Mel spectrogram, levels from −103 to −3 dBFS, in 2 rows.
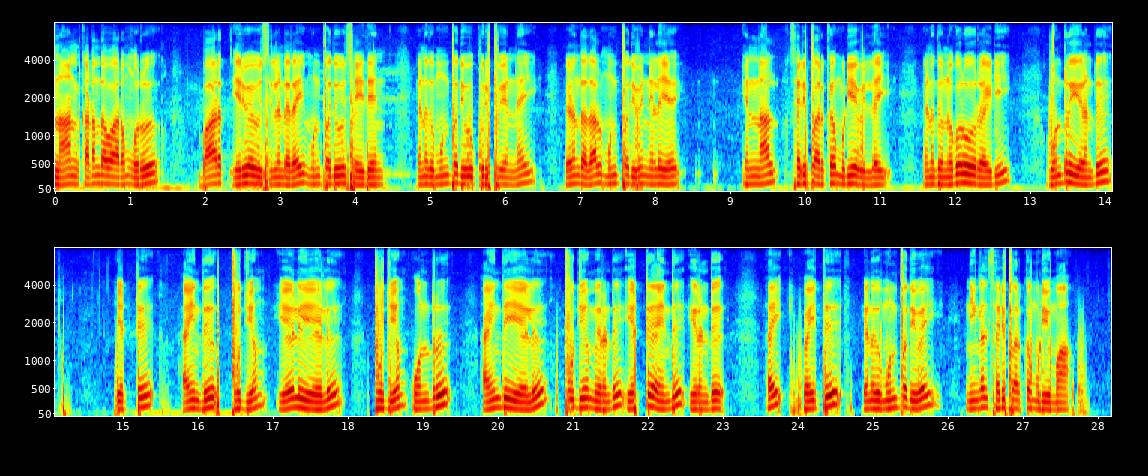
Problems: constant background noise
